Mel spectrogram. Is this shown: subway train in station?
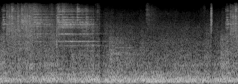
yes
